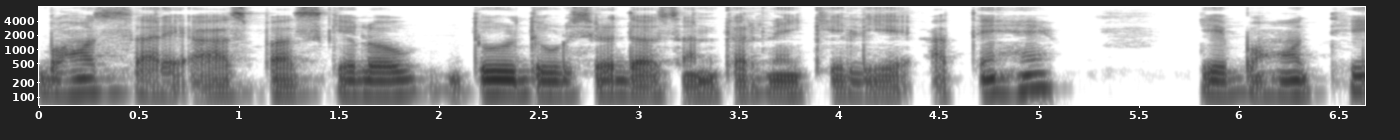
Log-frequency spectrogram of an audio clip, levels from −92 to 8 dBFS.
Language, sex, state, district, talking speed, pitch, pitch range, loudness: Hindi, male, Chhattisgarh, Bilaspur, 145 wpm, 115 Hz, 110-125 Hz, -23 LUFS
